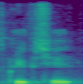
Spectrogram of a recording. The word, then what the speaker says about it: Creepachu: Only the first syllable is Creepachu. Like Pikachu, but Creepachu.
